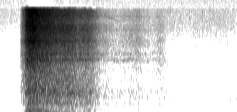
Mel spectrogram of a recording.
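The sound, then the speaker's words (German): A single breath drawn in through the nose during a paced breathing exercise: a strong, airy rush starts abruptly, then tapers off over about a second and a half into quiet, with no talking. “Und jetzt vier Sekunden durch die Nase einatmen.”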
